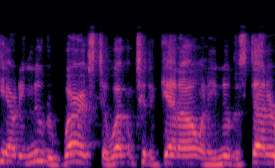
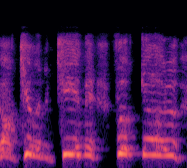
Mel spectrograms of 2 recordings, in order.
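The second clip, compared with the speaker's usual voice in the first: mock, put-on flip-out rant, much higher pitch; 12 semitones higher than usual. Retelling how a performer lost it at the crowd on stage: imitating a thug flipping out. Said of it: "It's thug like flipping out".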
